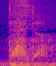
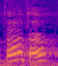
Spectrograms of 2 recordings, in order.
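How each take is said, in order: First: Soft, hushed Dada as a treasured first word; whispered Dada. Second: Put-on high, babyish Dada; baby's first word. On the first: Retold or imitated. Father recalling hearing his child's first Dada, whispered. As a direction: breathe "Dada" softly with wonder. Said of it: "finally you hear". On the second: Father imitating his baby saying Dada, high and babyish. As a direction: squeak it like a tiny baby. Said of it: "Like he's saying".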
